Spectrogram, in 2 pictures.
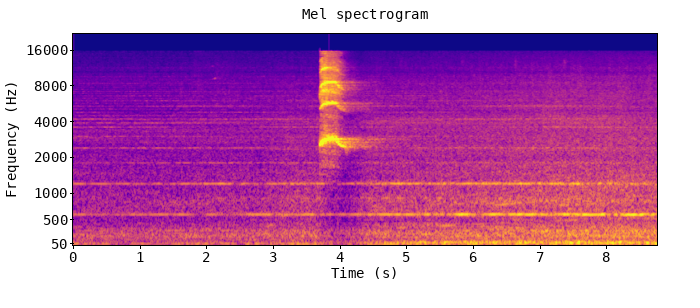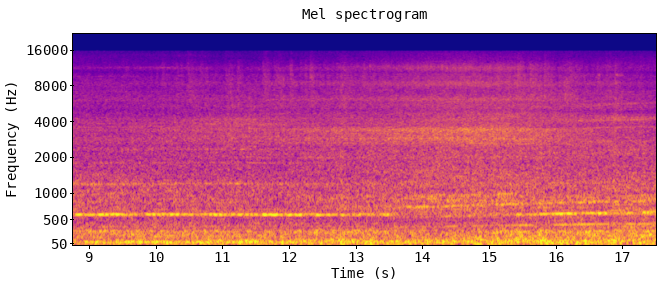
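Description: Renfe class 447 electric commuter train giving one short, high-pitched horn blast about four seconds in. It then runs past along the platform with a swelling rumble of wheels on rails and a steady whine that climbs in pitch near the end.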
